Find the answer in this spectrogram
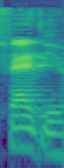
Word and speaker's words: Faydee: And being here as a Lebanese in Australia, the original way of saying my name is Fadi, right? That's the Arabic way of saying it.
